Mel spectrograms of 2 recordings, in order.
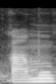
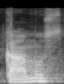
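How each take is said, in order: First: The name ends on a vowel, no s. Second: The name ends with an audible s sound. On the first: The speaker calls it right. "कामू ज़्यादा better रहता है क्योंकि pronunciation में इनको कामू कहा जाता है" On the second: The speaker calls it wrong. "Albert कामुस कह लो"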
